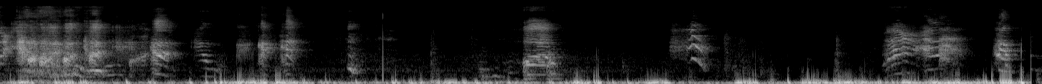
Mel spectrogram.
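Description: Toddlers laughing, squealing and babbling in short bursts during a game of peekaboo, with one high squeal about halfway through. A dense low rumble of bumping and handling runs underneath.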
